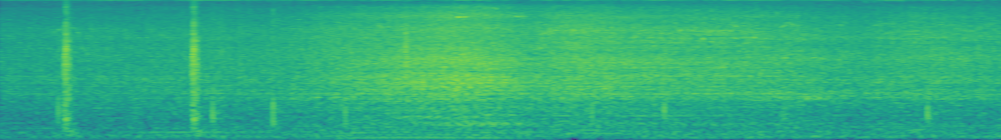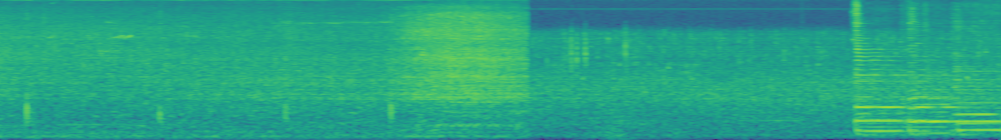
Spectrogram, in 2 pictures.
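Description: Street sound of a car: engine and tyre noise that swells a few seconds in and again briefly later on, with scattered sharp clicks over a steady background hum.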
